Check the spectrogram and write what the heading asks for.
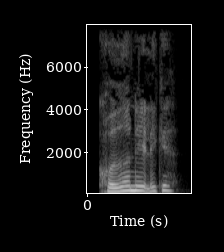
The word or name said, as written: kryddernellike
